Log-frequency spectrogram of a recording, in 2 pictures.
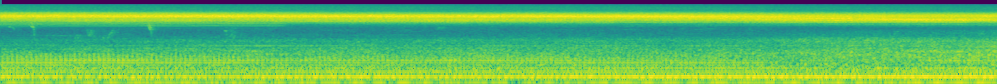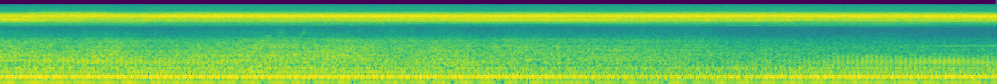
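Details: Lake Kamo cicadas in Sado City, Niigata Prefecture, Japan, keep up a constant piercing drone. A low mechanical hum and a few brief chirps near the start sit faintly in the background.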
